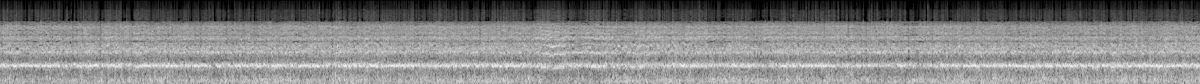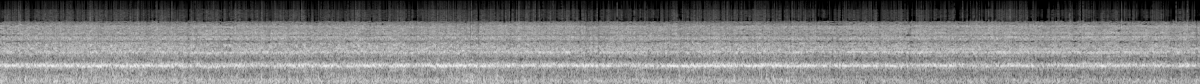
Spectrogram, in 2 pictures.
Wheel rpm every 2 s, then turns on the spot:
230, 230, 230, 230, 230, 230, 230, 230, 240, 230, 230, 230.
none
